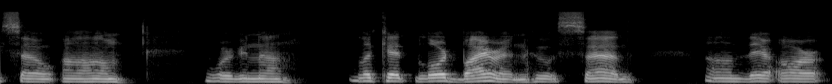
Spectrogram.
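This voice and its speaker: A middle-aged man from Israel, a Hebrew speaker, hosting a spiritual gathering in a thoughtful, halting way with many fillers and restarts. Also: mid-range voice. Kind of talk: reflective spiritual talk.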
